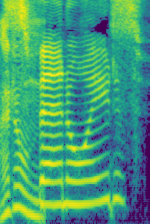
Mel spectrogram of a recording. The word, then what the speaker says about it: sphenoid: What has 22 bones, including the sphenoid, at its base? Did I say that right? Sphenoid? – Sphenoid. – S-P-H-E-N-O-I-D.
